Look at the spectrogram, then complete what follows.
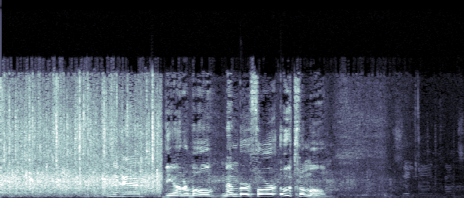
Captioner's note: some Applause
